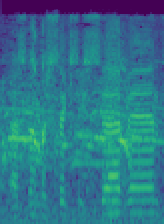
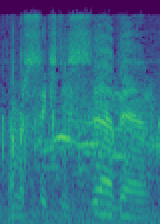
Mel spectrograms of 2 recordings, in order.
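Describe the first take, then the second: First: Excited shout. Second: Said in the usual way. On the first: Real, not acted. Shouting returner's number.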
